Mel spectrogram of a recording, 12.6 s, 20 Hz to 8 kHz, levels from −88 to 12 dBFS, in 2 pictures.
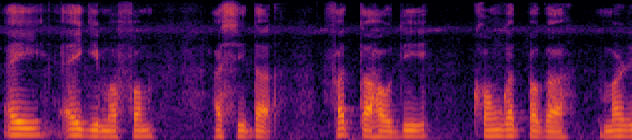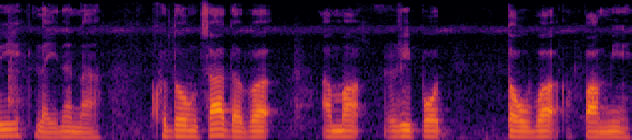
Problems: none marked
